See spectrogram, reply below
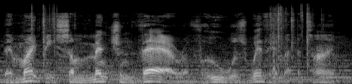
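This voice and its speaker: Game role: courteous local man, mid pitch with swooping delivery, clear music underneath. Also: big pitch swings, normal speed. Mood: helpful. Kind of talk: video game cutscene acting.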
